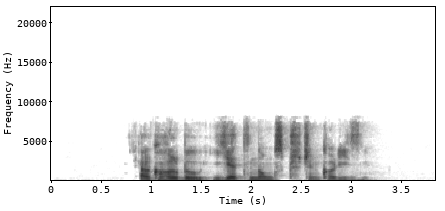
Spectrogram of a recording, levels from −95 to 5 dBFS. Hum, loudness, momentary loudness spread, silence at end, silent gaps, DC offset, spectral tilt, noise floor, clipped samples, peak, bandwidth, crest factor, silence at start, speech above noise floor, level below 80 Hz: none; -22 LUFS; 9 LU; 0.7 s; none; under 0.1%; -3 dB/octave; -86 dBFS; under 0.1%; -2 dBFS; 8.2 kHz; 22 dB; 0.9 s; 63 dB; -64 dBFS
